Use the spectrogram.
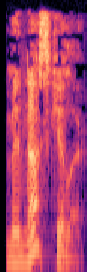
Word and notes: minuscular: British English

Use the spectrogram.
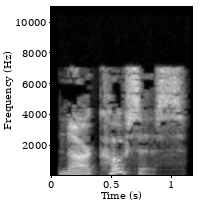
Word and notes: narcosis: British English

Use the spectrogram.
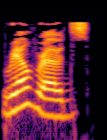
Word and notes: railroads: British English

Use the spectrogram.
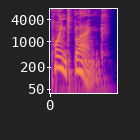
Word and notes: point-blank: British English

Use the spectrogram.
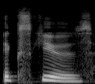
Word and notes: excuse: American English

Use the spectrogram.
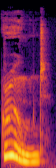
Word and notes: groomed: British English

